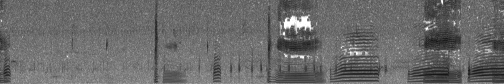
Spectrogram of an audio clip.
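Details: Close-up of a pair of Paradise shelducks trading calls: the male's low, drawn-out nasal honks alternate with the female's higher, sharper notes, bunched together and loudest near the end; a mallard is in the background.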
